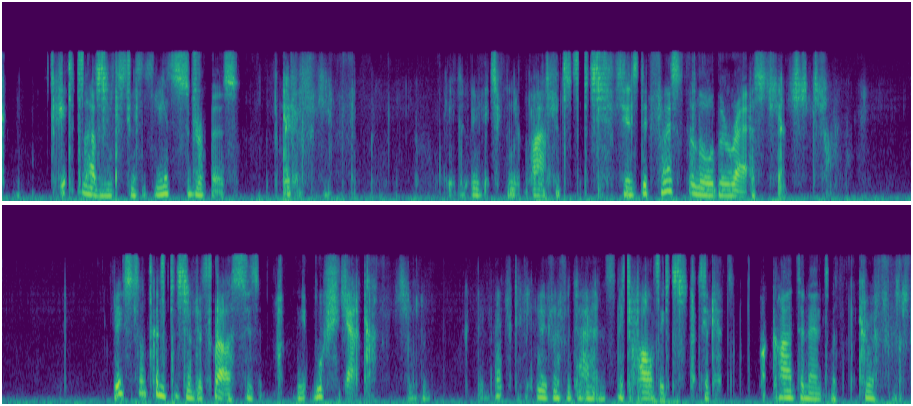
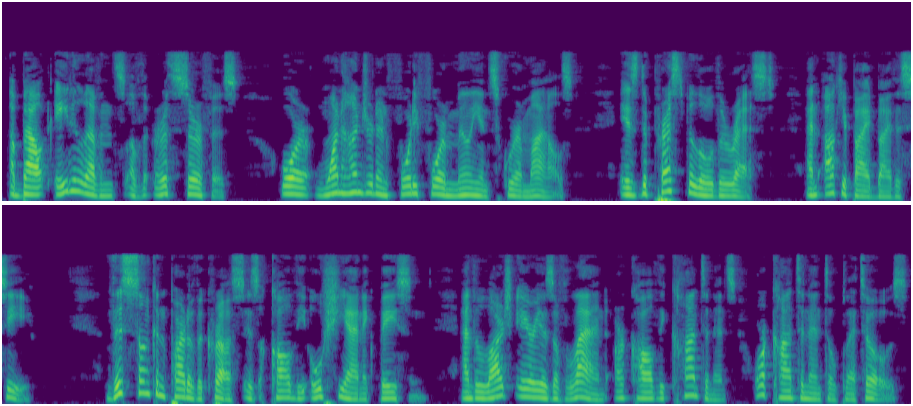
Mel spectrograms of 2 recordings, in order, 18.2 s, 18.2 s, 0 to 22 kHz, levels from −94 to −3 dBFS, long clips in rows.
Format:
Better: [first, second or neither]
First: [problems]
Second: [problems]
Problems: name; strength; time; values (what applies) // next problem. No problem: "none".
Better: second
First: noise reduction (neural diffusion model UNIVERSE++)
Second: none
